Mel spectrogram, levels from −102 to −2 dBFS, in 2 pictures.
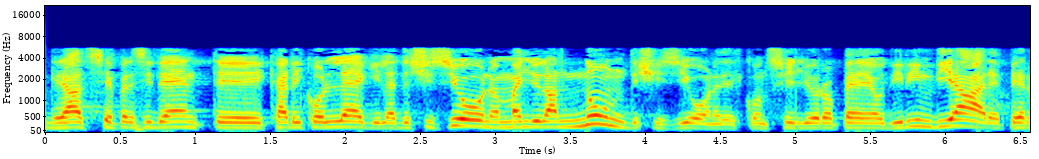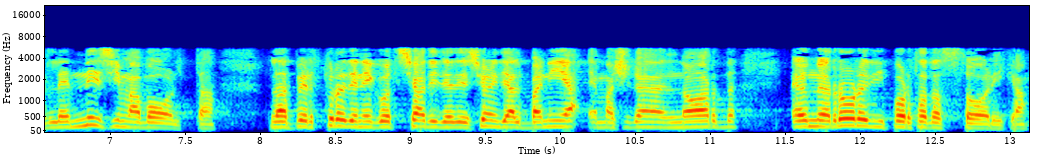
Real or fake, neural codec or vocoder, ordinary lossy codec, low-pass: real; none; none; 5.4 kHz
